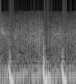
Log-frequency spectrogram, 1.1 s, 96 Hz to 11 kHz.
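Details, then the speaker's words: Regular low thumping heartbeats at 72 beats a minute with a faint background hum; a normal human heart rhythm from a 1948 television commercial. "This is the sound of a human heart. It will beat 72 times in this minute."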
